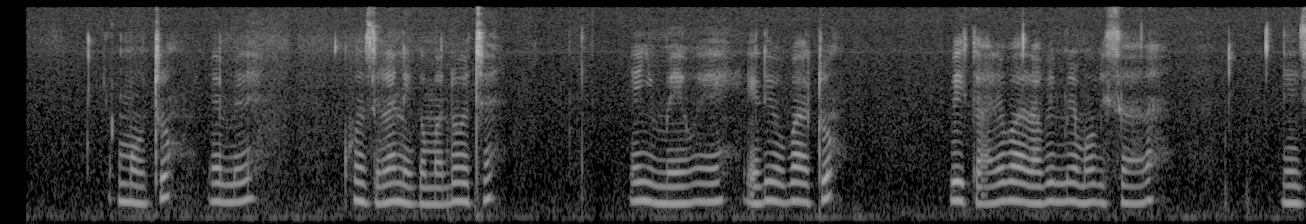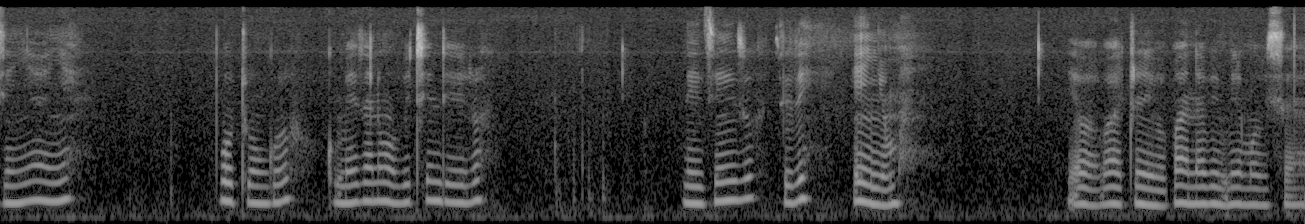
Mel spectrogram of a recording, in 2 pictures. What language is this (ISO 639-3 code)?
myx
